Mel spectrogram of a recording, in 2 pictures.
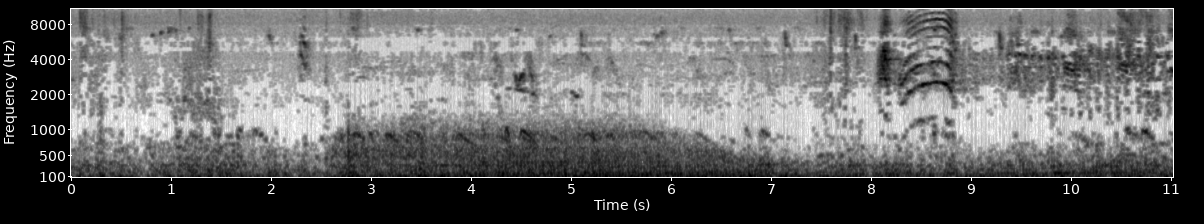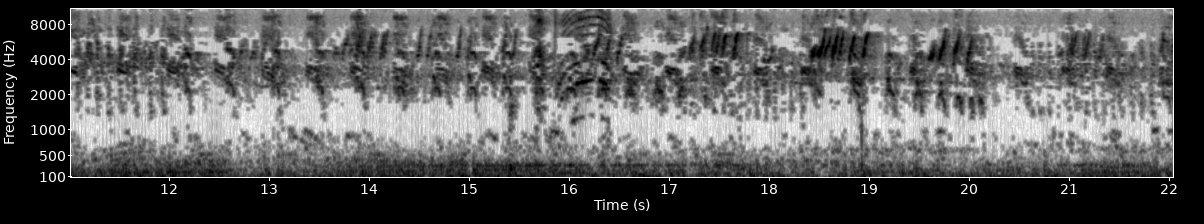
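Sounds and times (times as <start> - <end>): low background rumble: 0.0 - 11.3
small birds chirping: 0.0 - 22.0.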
